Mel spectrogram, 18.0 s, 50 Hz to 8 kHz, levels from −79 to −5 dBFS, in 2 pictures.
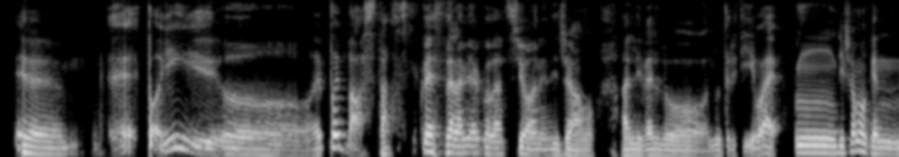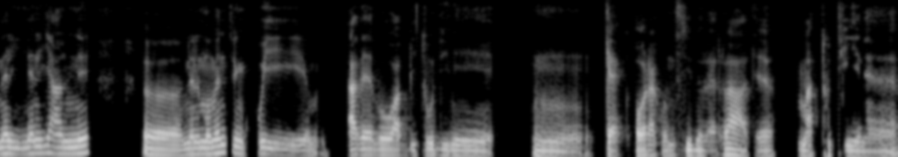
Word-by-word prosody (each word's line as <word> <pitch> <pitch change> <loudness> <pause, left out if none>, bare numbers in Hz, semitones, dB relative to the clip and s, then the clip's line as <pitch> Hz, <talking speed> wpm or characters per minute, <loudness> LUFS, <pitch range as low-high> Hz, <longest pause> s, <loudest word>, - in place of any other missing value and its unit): Ehm, 115 -5 +2 0.3
e - - -2
poi 185 - +2
uhm 100 -5 -2
e - - +1
poi 240 0 +4
basta. - - 0 0.3
Questa 155 -4 +4
è 140 - +8
la 130 - +4
mia 130 0 0
colazione 115 -4 +1
diciamo 100 -2 +1 0.2
a 100 - +3
livello 95 -4 0
nutritivo, 95 +2 -2
eh. - - +1
Mhmm, 140 -1 +4
diciamo 165 +6 +2
che 130 -4 +3
neg 120 +1 +1
negli 130 +3 0
anni, 120 +1 +2 0.5
uhm, 100 -3 +3
nel 110 +1 +1
momento 130 +4 +2
in 120 - +1
cui 105 -5 -3 0.4
avevo 100 -1 +2
abitudini, 95 -2 -2 0.4
mhmm, 85 -3 -2 0.2
che 85 -1 +1
ora 95 -1 +2
considero 95 0 -2
errate, 90 -2 -1 0.2
mattutine 85 -2 -3
105 Hz, 120 wpm, -23 LUFS, 95-125 Hz, 0.5 s, è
